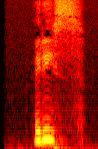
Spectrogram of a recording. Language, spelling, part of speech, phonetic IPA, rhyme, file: Russian, рис, noun, [rʲis], -is, Ru-рис.ogg
- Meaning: 1. rice, paddy (plants) 2. rice (food)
